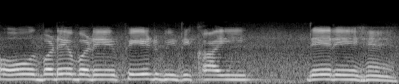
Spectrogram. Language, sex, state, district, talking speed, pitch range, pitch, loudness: Hindi, female, Haryana, Jhajjar, 135 wpm, 215-235 Hz, 225 Hz, -12 LUFS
